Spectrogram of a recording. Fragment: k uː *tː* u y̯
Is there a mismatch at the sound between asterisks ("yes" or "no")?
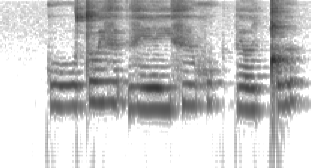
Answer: yes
